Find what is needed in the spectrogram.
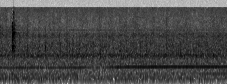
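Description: Quiet room tone with a faint steady hum, broken just after the start by one small click as a digital caliper's jaws close on a thin stainless steel blade.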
